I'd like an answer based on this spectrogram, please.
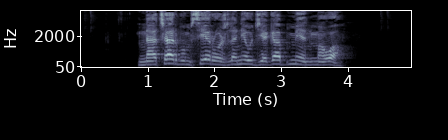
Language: Central Kurdish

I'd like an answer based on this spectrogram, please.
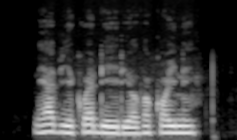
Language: Kikuyu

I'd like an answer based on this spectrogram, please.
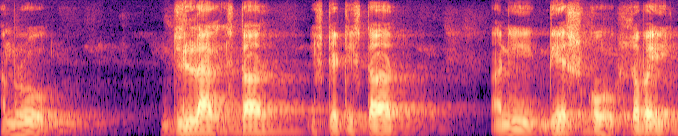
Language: Nepali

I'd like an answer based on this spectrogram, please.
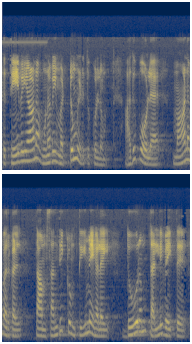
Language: Tamil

